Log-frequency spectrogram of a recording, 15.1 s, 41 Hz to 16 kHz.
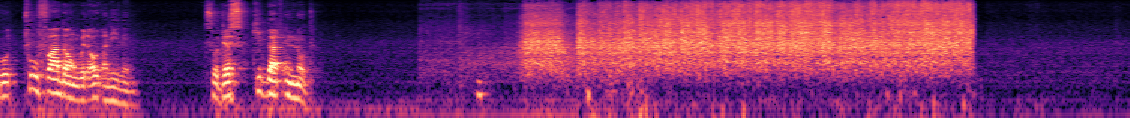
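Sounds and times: gas torch flame hissing: 5.6 - 13.0.

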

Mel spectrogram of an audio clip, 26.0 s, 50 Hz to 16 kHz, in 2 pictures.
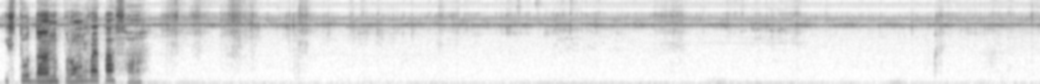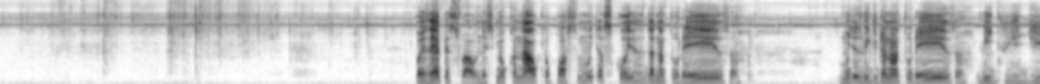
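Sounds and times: insects trilling: 0.0 - 26.0
rustles: 1.8 - 10.4, 11.2 - 18.2.

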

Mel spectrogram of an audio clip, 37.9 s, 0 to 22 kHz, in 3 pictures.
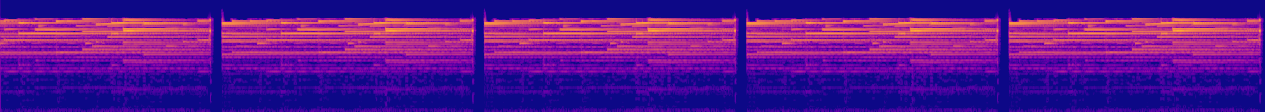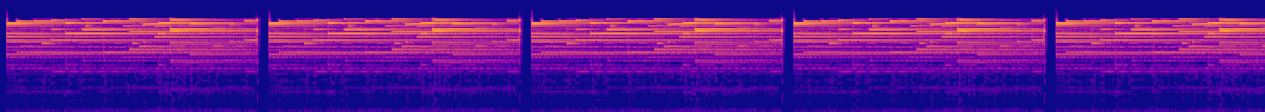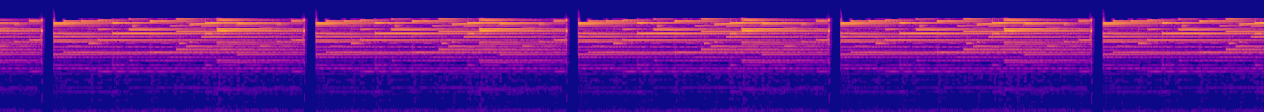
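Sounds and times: tinkling chime music: 0.0 - 37.9
twinkling chime music: 36.6 - 37.9.

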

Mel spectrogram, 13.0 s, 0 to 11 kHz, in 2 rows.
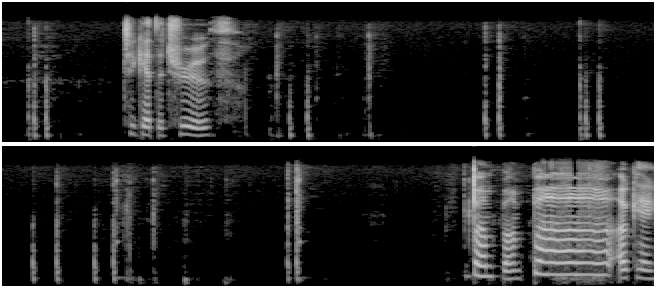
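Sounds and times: computer keyboard clicking: 9.4 - 9.6.

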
